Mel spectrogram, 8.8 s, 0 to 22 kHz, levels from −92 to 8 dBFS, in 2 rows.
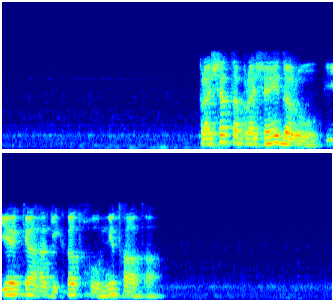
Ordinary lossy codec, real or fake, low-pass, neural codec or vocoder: Opus, 32 kbps; real; 5.4 kHz; none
